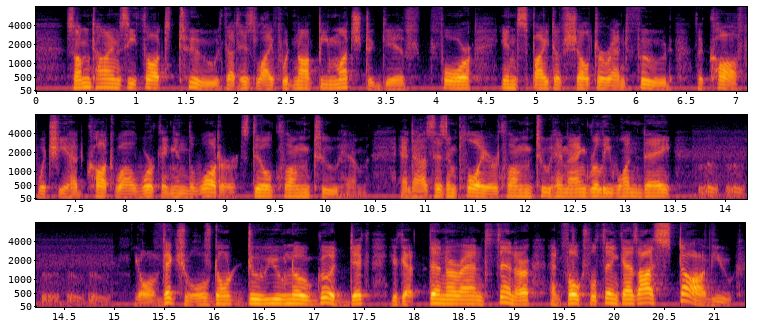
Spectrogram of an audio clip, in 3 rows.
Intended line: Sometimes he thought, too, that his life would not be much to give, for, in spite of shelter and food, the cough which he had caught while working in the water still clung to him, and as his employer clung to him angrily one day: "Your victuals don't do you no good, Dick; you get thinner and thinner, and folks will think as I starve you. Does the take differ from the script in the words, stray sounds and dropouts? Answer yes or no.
yes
